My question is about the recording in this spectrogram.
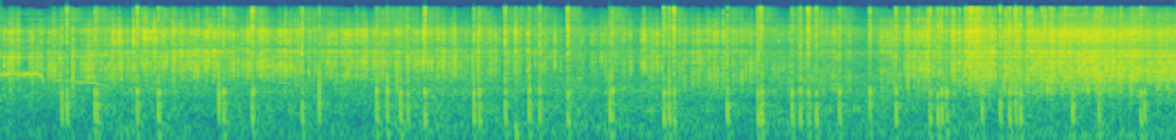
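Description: Festival fireworks display: a fast, continuous barrage of firework bangs, several a second, from aerial shells and ground crackers going off. In the last few seconds a loud hissing rush rises under the bangs.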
